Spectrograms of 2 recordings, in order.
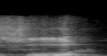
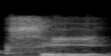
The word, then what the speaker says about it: Xi: Xi, which of course is X-I in the spelling. And don't try to say Xi or X-I as some Westerners have made it.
